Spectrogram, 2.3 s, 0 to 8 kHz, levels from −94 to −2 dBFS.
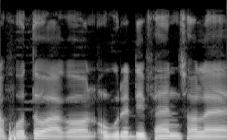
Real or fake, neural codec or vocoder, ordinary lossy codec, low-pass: real; none; none; 7.2 kHz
